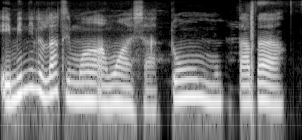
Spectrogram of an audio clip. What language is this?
Yoruba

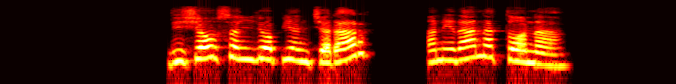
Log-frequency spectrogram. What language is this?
Catalan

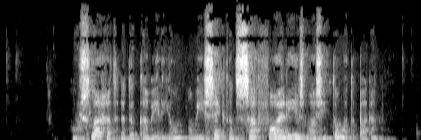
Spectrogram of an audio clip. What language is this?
Western Frisian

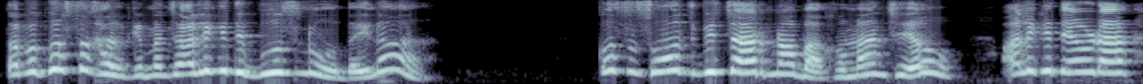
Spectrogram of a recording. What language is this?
Nepali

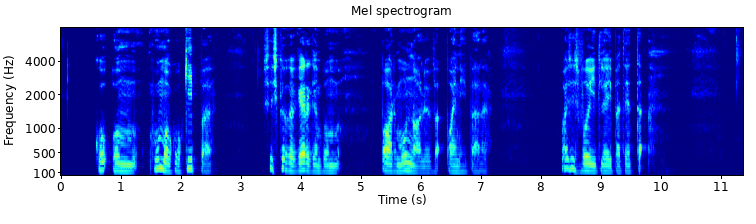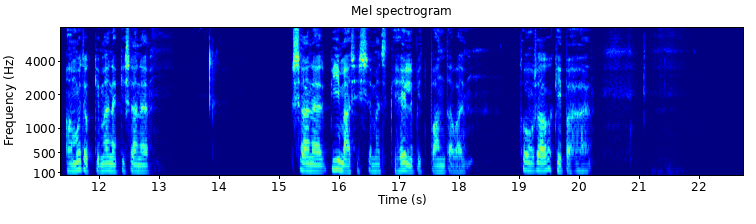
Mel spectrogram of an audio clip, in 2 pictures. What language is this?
Võro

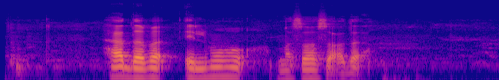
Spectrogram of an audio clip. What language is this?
Somali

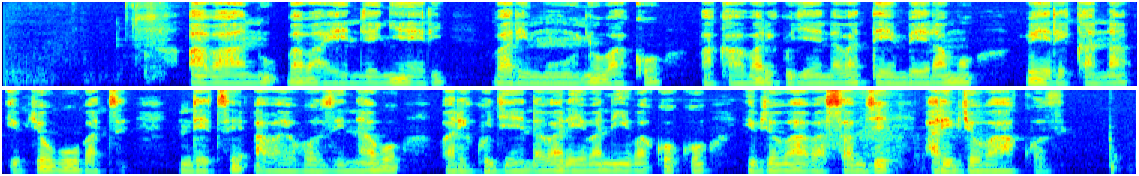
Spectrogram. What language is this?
Kinyarwanda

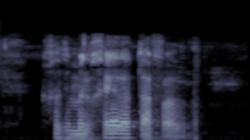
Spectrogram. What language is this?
Kabyle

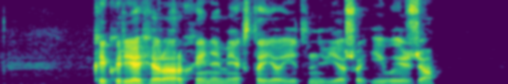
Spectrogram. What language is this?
Lithuanian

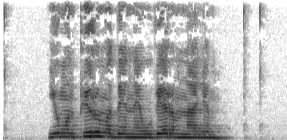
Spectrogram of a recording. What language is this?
Mari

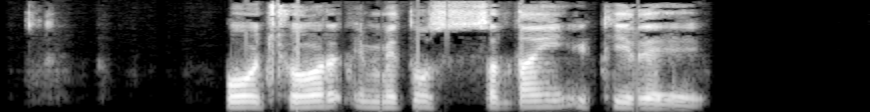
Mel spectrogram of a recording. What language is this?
Od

